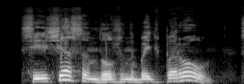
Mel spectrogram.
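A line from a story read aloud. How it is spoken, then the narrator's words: Plain. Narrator (Russian): сказал Мбали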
